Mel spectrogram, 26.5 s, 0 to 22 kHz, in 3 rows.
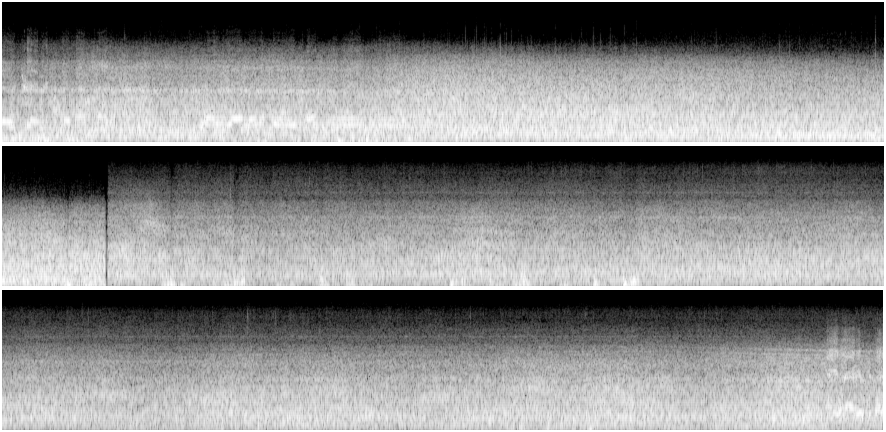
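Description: Continuous jet airliner engine noise, first from a Delta Airbus A321 moving along the airfield. After an abrupt change about ten seconds in, it comes from a Delta Boeing 757 on final approach with its gear down.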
